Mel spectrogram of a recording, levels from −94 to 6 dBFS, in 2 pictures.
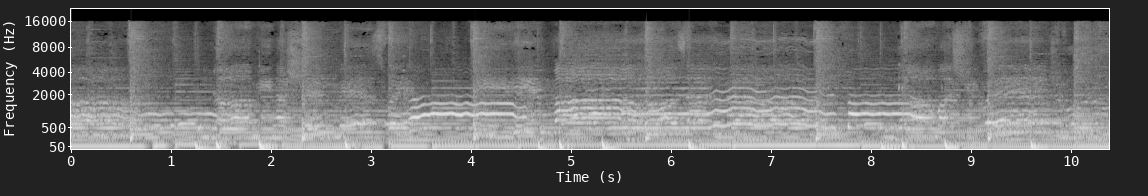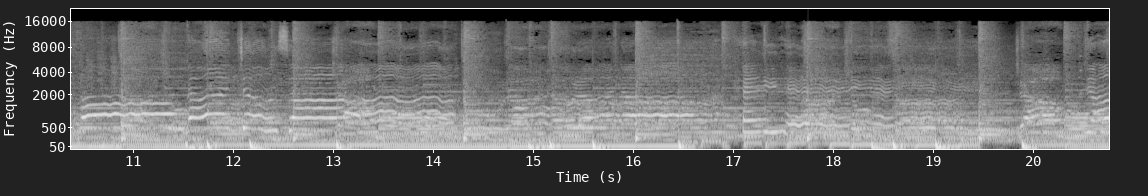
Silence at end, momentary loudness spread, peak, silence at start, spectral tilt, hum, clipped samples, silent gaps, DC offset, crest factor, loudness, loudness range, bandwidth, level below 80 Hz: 0 s; 4 LU; 0 dBFS; 0 s; -5.5 dB/octave; none; under 0.1%; none; under 0.1%; 10 dB; -12 LUFS; 2 LU; 16.5 kHz; -18 dBFS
